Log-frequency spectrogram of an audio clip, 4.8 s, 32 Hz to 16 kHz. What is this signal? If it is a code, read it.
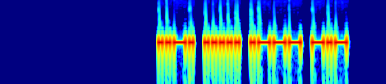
Morse code, heard as a keyed tone, about 25 wpm, 700 Hz. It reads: F5JK
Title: DXCC-100 Call Signs - 4 Characters - Repeated 3x - 25wpm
